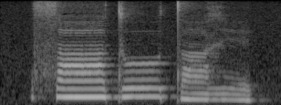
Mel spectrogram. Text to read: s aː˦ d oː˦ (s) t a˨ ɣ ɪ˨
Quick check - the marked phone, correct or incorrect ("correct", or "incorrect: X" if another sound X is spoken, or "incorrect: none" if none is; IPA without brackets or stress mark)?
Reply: incorrect: none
